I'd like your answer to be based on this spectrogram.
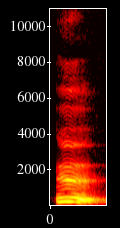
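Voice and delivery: teacher models the thin Ü for pupils, slow and clear; thin Ü sound. Shown as a demonstration. Quran teacher demonstrates thin vowel Ü, drawn out. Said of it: "ince ise".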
